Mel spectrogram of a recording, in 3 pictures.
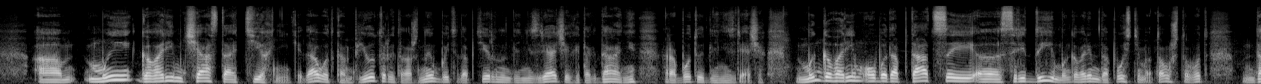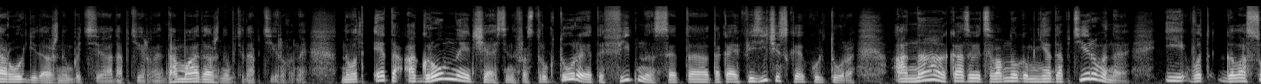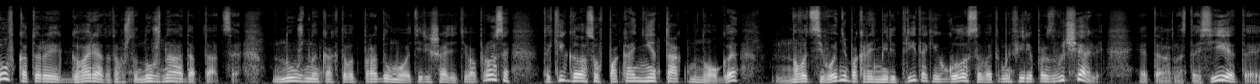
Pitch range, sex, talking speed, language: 110-145 Hz, male, 155 wpm, Russian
